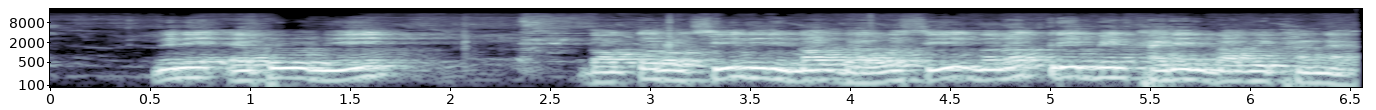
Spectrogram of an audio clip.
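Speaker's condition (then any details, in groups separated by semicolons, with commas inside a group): No condition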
